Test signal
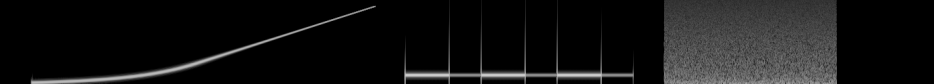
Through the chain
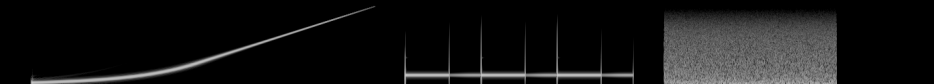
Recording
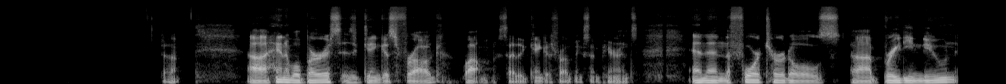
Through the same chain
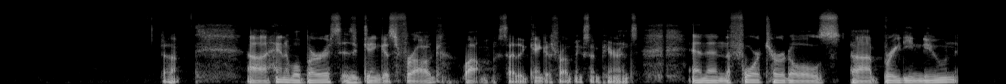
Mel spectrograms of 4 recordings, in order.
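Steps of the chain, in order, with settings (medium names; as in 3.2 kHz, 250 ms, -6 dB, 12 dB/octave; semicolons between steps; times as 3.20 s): low-pass 5.4 kHz 12 dB/octave; compression 8:1, threshold -25 dBFS; trim +6 dB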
